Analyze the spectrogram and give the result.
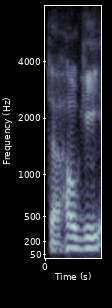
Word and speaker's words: Hoge: It's pronounced Hoagie, H-O-G-E, and Tom has been moving up the ranks in the PGA.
